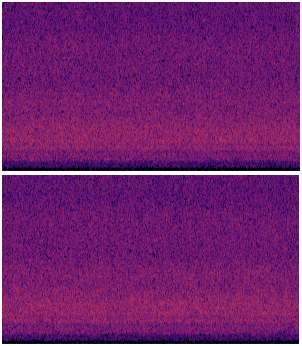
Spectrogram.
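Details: Steady, even rushing noise like rain or flowing water fills the whole recording, with no animal calls standing out.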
